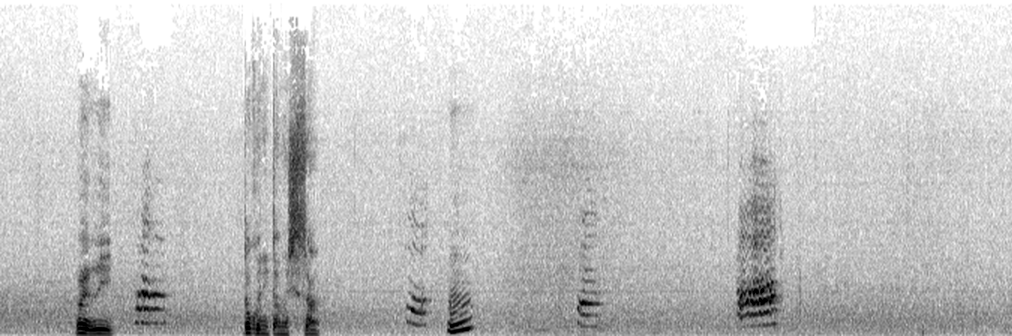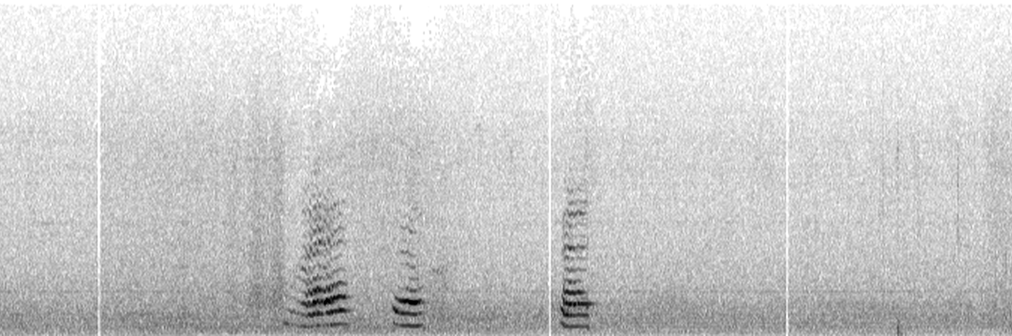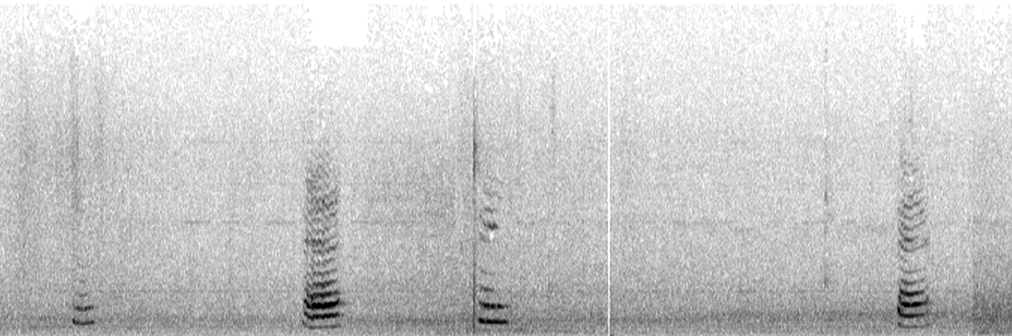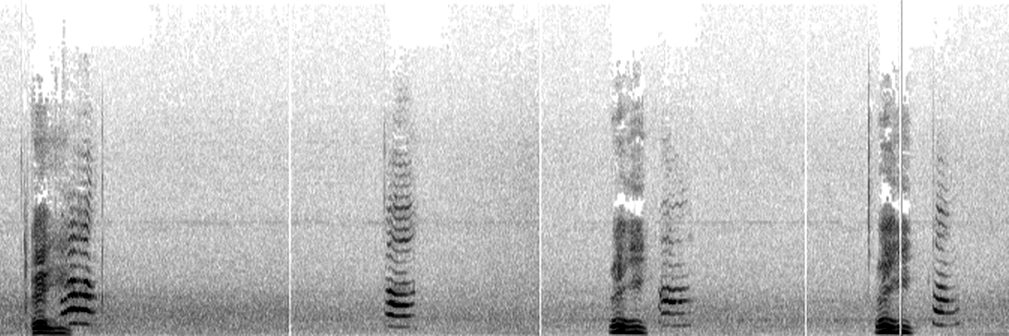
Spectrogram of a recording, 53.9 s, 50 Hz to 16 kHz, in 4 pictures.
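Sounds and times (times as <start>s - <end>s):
cat meowing: 1.8s - 2.3s, 5.4s - 5.8s, 7.7s - 8.1s, 9.8s - 10.5s, 17.3s - 19.2s, 21.0s - 21.5s, 28.0s - 28.3s, 31.0s - 31.6s, 33.4s - 33.8s, 38.9s - 39.4s, 41.3s - 41.8s, 45.6s - 46.1s, 49.2s - 49.8s, 52.9s - 53.3s.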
